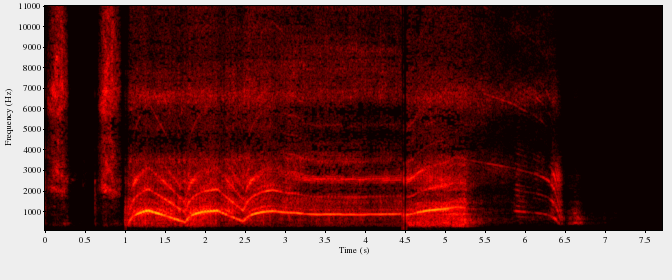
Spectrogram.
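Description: A drill whines as it bores into wood, its pitch dipping and rising under load.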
